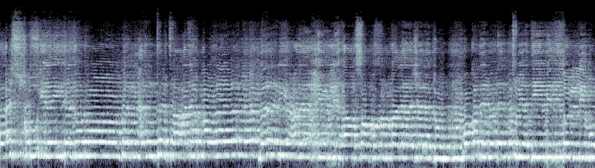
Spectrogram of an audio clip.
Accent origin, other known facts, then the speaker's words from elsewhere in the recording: Egypt; اللهم اجعل بلدنا مصر صفاء رخاء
